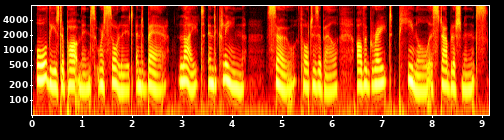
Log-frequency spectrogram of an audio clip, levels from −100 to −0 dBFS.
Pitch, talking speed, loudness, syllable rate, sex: 190 Hz, 120 wpm, -18 LUFS, 3.9 syllables/s, female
